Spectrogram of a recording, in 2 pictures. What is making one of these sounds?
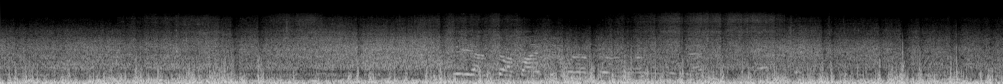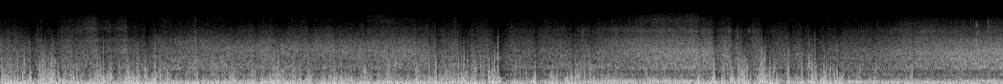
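Bicycle tyres hum steadily on the road.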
